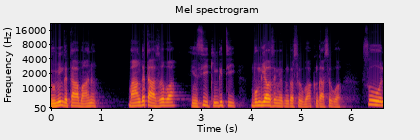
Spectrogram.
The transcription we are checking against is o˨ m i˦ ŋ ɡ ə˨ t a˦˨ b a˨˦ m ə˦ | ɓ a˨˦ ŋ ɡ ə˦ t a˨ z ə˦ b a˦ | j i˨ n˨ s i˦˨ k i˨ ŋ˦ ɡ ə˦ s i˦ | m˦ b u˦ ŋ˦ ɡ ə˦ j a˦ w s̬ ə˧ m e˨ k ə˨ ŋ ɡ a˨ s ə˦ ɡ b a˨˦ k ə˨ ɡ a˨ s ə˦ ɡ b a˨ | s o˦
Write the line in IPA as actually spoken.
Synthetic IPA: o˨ m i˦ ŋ ɡ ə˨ t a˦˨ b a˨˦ n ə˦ | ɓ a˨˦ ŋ ɡ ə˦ t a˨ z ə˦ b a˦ | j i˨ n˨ s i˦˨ k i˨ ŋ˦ ɡ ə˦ t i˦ | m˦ b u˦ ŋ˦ ɡ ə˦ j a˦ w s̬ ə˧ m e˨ k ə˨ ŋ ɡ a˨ s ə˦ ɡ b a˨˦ k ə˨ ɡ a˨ s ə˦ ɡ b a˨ | s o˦

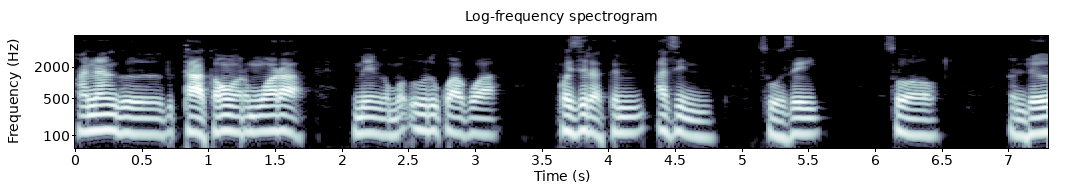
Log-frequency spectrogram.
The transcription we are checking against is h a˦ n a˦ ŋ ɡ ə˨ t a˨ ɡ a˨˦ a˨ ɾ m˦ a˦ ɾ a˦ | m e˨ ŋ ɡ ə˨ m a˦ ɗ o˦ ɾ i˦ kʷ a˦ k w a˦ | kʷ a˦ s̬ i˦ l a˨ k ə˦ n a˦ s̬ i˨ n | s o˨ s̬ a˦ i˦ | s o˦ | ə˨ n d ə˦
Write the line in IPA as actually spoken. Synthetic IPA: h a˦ n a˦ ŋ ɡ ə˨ t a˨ k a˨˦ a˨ ɾ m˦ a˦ ɾ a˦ | m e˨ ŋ ɡ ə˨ m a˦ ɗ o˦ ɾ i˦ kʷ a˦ k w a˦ | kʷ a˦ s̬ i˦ ɾ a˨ k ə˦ n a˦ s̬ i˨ n | s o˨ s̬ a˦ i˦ | s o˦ | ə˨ n d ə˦

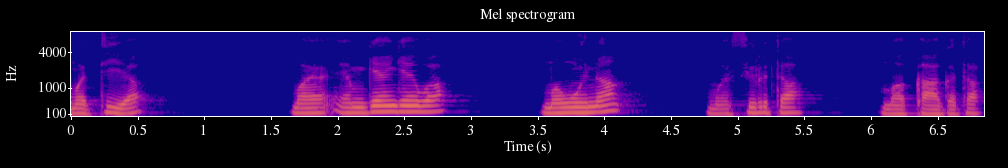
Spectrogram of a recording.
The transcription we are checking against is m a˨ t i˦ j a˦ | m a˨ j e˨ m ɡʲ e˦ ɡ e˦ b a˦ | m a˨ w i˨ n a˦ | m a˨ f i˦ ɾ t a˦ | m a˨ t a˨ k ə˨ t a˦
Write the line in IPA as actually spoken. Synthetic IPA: m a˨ t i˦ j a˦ | m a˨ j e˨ m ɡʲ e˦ ɡ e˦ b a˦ | m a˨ w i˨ n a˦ | m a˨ s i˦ ɾ t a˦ | m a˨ k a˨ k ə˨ t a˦

